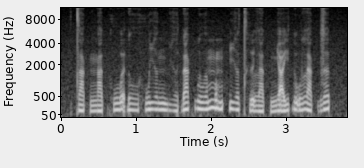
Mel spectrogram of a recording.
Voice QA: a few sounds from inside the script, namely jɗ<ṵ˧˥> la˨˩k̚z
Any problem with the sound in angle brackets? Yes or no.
no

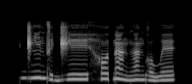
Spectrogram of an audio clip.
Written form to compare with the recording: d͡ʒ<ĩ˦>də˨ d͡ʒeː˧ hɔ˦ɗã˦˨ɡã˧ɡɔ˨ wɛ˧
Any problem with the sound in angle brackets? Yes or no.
no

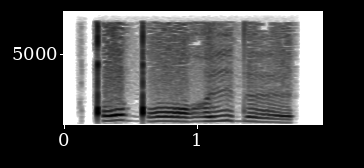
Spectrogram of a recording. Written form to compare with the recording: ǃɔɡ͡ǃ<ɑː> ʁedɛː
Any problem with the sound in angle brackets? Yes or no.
yes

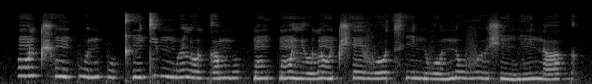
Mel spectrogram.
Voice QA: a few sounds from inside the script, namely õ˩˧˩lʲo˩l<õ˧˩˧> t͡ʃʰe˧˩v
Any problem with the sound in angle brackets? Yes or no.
no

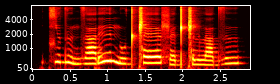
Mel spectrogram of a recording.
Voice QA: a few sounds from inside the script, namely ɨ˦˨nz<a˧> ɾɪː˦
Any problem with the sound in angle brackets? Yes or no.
no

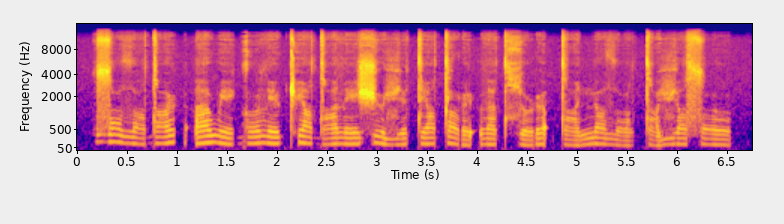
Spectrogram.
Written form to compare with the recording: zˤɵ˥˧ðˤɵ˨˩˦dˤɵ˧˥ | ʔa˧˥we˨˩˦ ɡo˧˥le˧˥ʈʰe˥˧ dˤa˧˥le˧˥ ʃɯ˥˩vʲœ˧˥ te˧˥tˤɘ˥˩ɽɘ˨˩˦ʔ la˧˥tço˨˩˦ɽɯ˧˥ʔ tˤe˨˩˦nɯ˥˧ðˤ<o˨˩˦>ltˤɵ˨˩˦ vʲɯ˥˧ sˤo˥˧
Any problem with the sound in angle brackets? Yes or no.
no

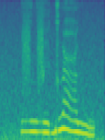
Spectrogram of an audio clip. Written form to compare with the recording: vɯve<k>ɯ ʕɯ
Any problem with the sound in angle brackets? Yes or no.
yes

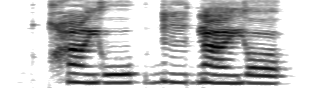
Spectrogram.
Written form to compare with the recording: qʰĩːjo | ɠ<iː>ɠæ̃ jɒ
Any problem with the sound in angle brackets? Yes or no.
no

